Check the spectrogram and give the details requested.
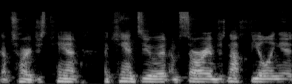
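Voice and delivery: put-on panicked, pleading voice. Retelling a phone call where she canceled: imitating someone panicking. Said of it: "almost having, like, a panic attack on the phone".

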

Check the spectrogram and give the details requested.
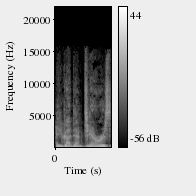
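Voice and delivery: loud stage whisper. Retelling a man rocking his baby who insulted the speaker, imitating a loud whisper. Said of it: "he did a loud whisper".

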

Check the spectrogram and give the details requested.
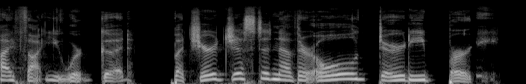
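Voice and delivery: calmed-down, calm tone, fury dropped. Retelling a plot scene after she calms down: imitating someone speaking quietly. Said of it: "just quietly is like".

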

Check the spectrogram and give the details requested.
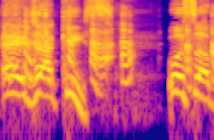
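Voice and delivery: Barbadian island accent. Speaker acts out a visiting father's greeting, in a Barbadian accent.

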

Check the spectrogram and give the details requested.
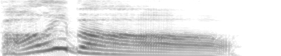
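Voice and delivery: grand, dramatic announcer-style voice. Imitating how someone replied about hobbies, announcer voice. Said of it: "exactly like that. / That's like announcer voice".

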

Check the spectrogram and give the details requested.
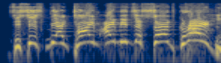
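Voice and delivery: piercing, shrill outburst, very high. Suggesting what a character might yell, yelling as Wilhelmina. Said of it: "would she ever yell a word?".

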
